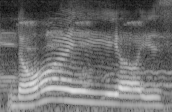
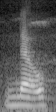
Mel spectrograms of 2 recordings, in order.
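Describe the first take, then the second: First: A drawn-out, many-vowel Australian 'no'. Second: A short one-syllable American 'no'. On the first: "The Australians, they get about seventeen syllables in there" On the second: "American will say no. One syllable"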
